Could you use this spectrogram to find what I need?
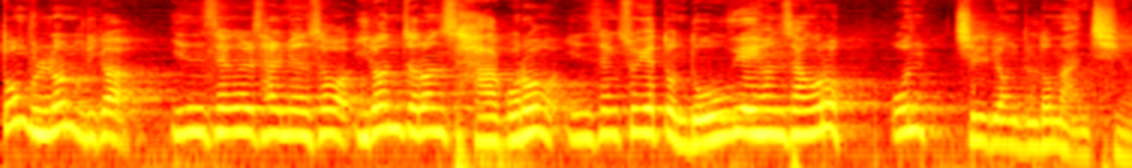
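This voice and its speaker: Loud and high-pitched, a man talks at a fairly slow pace with hardly any pauses. His pitch varies in an ordinary way, and noticeable background noise is present. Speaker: pastor. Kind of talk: sermon.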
